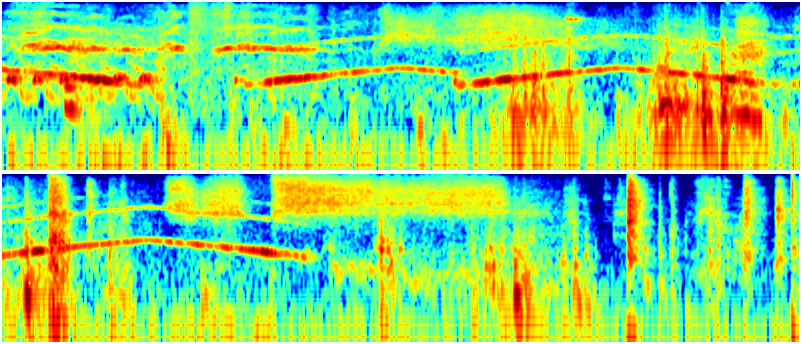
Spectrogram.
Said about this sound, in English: Oh no, that's the police car.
